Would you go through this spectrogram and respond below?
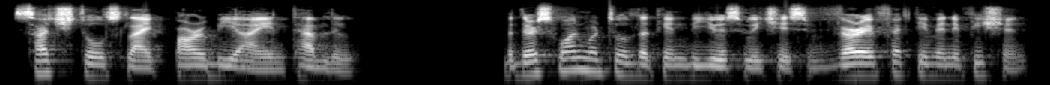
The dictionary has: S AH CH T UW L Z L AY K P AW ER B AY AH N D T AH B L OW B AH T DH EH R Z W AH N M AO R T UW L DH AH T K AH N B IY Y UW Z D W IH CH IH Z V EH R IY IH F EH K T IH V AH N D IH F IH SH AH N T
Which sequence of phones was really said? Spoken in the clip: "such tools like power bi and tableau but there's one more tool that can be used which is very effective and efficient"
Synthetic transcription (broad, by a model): S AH CH T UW L S L AY K P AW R B AY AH N T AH B L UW B AH T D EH R S W AH N M AO R T UW L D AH T K AH N B IY Y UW S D W IH CH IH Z V EH R IY IH F EH K T IH V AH N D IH F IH SH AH N T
